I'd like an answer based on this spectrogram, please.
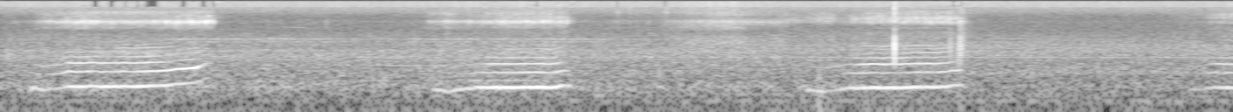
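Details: Red Persian cat snoring while asleep and dreaming: slightly rising, whistle-like nasal tones, each about a second long, come roughly every two seconds in a quiet room.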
